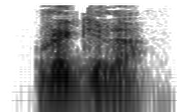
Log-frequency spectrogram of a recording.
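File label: "regular", British English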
